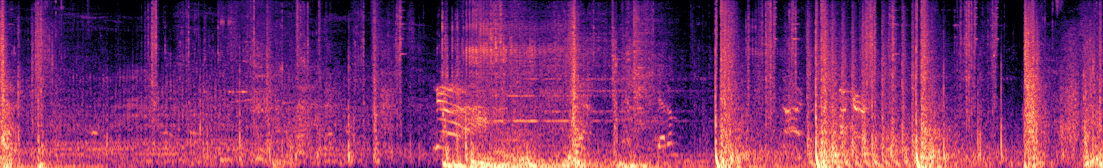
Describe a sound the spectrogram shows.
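Gunshots fire in short, loud bursts.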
